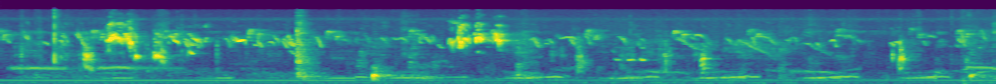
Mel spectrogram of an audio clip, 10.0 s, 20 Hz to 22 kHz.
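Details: Flock of chickens of various sizes at morning feeding after release from the coop, Betbari, Fulbaria, Mymensingh, 6 October 2018; a busy mix of shrill chirping peeps and soft low clucks, with scattered knocks and a constant hum.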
